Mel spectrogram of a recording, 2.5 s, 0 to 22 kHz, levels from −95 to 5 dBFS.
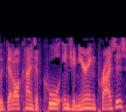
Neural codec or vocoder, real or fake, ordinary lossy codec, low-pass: codec, 16 kHz, 8 kbps, FunCodec, trained on Chinese and English, 25 frames a second; fake; MP3, 24 kbps; 5.4 kHz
